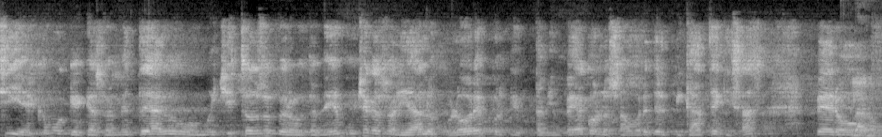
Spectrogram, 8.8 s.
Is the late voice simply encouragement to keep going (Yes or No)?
Yes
